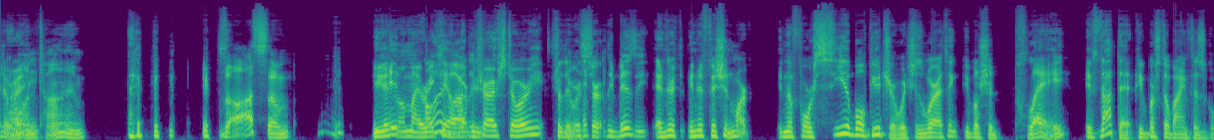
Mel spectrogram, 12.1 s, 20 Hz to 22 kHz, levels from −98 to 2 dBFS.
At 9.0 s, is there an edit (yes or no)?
no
